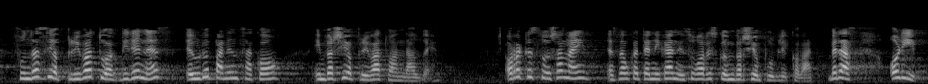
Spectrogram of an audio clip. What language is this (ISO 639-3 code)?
eus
